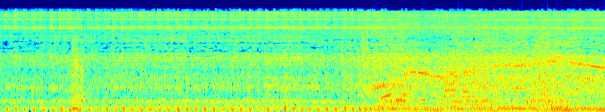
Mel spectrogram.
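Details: TVS Jupiter/Zest scooter after worn CVT clutch assembly overhaul; putters evenly at idle then climbs smoothly into a clean rev without slipping noises or rattles, running healthy.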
